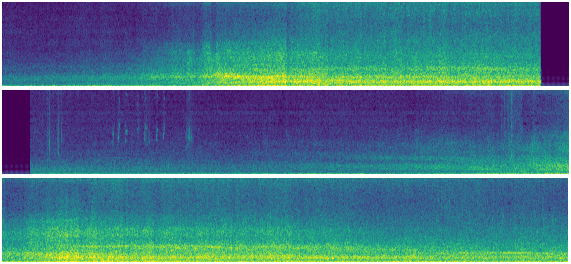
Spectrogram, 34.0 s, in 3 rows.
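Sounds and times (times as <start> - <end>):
train rushing past: 1.1 - 10.8, 16.6 - 34.0.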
